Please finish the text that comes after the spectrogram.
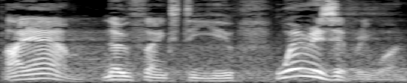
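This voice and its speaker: A weary guard captain who turns people away in a curt, firm voice that rises and falls a lot. There is a faint ambient hum behind him. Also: male voice, mid-range voice, huge pitch swings, moderate pace, bright, forceful tone. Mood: stern. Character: weary male city guard captain, blunt. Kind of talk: video game cutscene acting.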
